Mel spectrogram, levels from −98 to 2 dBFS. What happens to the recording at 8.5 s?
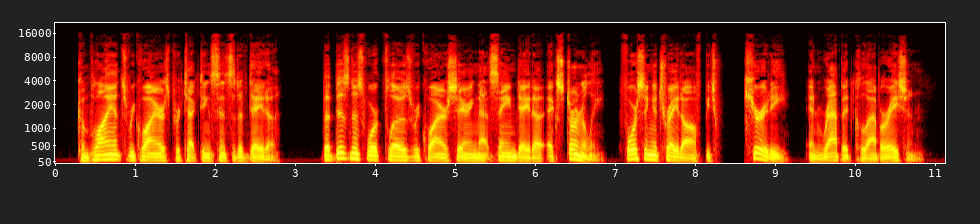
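At 8.5 s you're in the middle of a gap running from about 8.27 to 8.63 s. The sound doesn't stop cleanly. The last bit gets smeared on as a buzzy tail that fades, then there's roughly 0.27 s of silence. When it picks up at 8.63 s, about 0.34 s of material is simply gone. That pattern points to a likely long network dropout, with the receiver papering over the hole until it gave up.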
